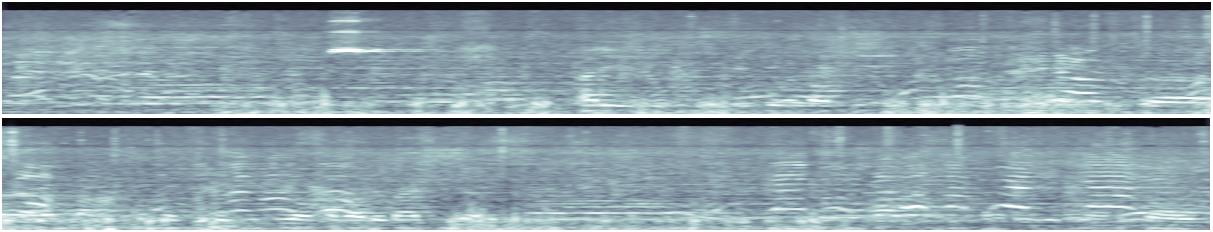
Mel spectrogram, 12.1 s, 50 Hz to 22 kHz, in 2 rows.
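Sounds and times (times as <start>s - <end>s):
wind buffeting microphone: 0.7s - 12.0s.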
